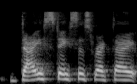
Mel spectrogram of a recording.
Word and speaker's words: diastasis recti: I've heard it pronounced both ways. Diastasis recti or diastasis recti, but it basically means ab separation.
